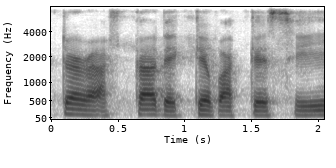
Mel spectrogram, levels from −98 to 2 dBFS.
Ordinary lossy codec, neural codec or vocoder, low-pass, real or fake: Opus, 64 kbps; autoencoder, 22.05 kHz, a latent of 192 numbers a frame, VITS, trained on one speaker; 7.2 kHz; fake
